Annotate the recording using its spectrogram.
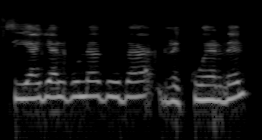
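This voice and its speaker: A Mexican woman teaching a class on punctuation, talking haltingly with many fillers and restarts. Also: on the high side, steady tone, warm tone, husky, no echo. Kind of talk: online class lesson. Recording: dull lo-fi sound.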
